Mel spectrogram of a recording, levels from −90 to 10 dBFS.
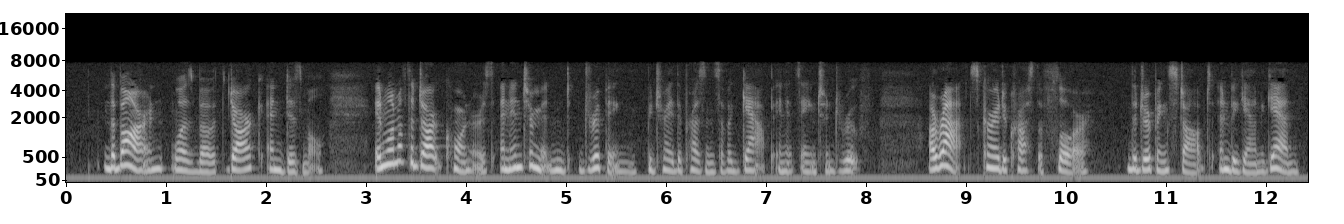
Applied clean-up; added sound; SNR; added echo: none; none; none; none.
